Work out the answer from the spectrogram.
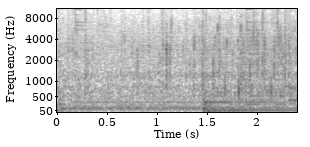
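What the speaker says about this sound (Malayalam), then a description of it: "ഒന്ന് മൂത്തതിന് ശേഷം കറിവേപ്പില ആഡ് ചെയ്യുന്നു" Curry leaves hitting hot oil with asafoetida while tempering for Kerala lemon pickle, a steady close frying hiss that swells into a louder, fuller sizzle midway as the leaves go in, with no voices.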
